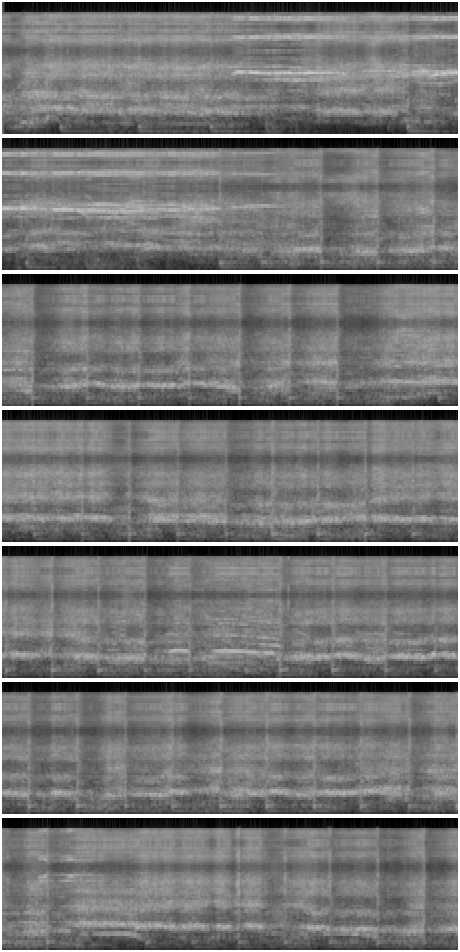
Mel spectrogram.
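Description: A large crowd of football supporters singing a chant together, loud and unbroken.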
